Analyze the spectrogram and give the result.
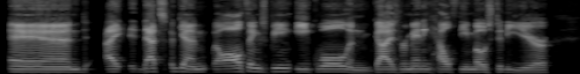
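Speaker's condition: No condition

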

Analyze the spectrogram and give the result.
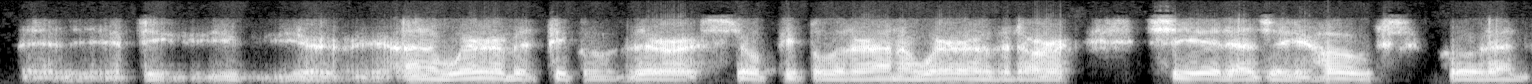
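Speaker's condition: Parkinson's; past cancer

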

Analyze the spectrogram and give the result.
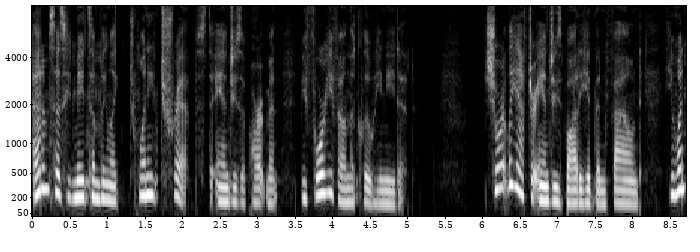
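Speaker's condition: No condition

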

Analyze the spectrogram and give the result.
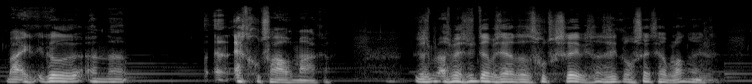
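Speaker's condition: Parkinson's disease; progressive incurable Parkinson's disease

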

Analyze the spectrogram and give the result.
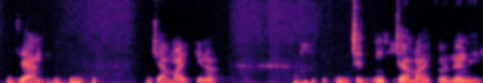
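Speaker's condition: Stuttering; onset at a young age, always a problem growing up; still stutters; repeated sounds

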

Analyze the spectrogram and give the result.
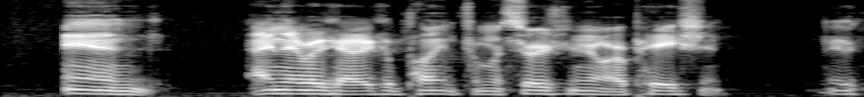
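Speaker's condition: Young onset Parkinson's disease; onset age 38, LRRK2 hereditary form, right hand weakness first, medication 5 years with wearing off, freezing; deep brain stimulator in place, daily exercise, no cognitive problems while working

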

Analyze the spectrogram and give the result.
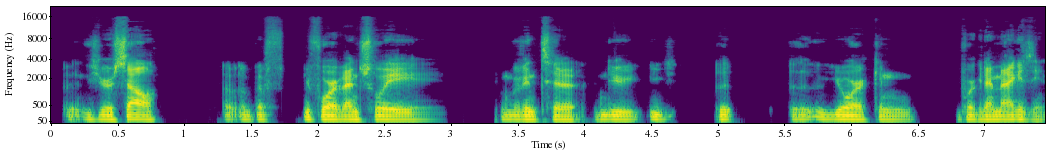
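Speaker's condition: Stutter; still stutters as adult; stutters visibly and audibly; repeated sounds

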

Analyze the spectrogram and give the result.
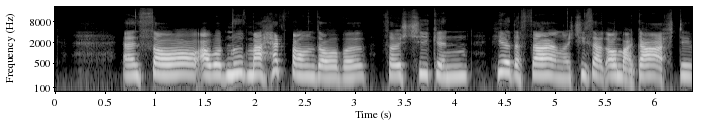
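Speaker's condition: Profound deafness; headphones too quiet

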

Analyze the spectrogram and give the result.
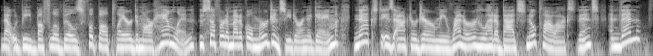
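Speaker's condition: No condition

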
